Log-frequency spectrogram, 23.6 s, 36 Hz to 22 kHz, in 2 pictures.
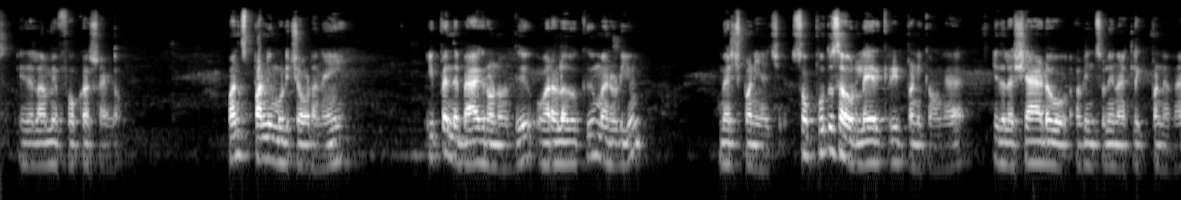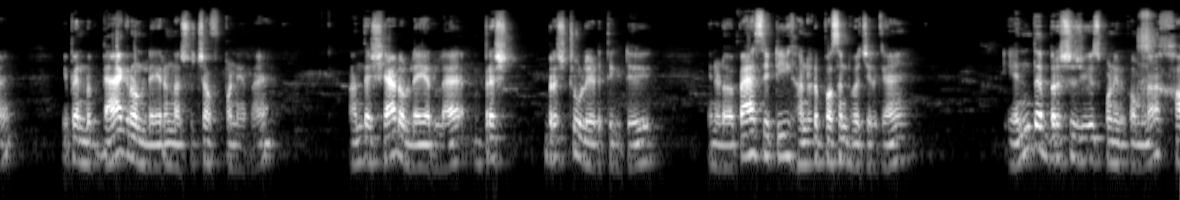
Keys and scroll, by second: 0.0 super+z, 8.1-9.0 typing.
